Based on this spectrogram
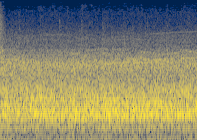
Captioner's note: crowd cheering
